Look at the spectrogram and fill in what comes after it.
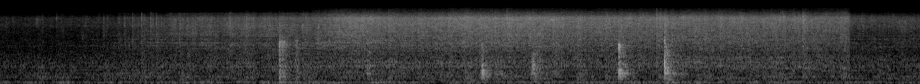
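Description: Chopped onions and garlic sizzling in hot oil in a non-stick frying pan while being stirred with a wooden spatula. The sizzle swells over the first few seconds, stays loud, then eases a little near the end, with a few short clicks of the spatula on the pan.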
